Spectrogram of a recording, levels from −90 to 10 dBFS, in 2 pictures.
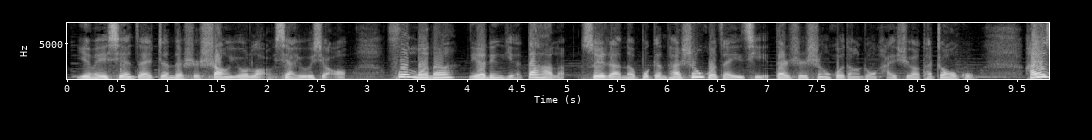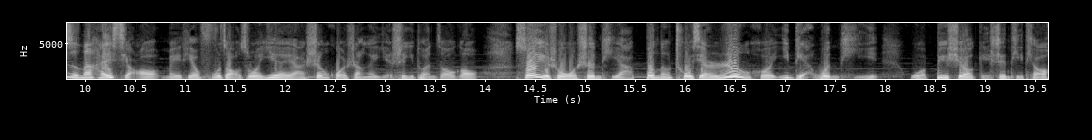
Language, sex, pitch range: Chinese, female, 160-220 Hz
